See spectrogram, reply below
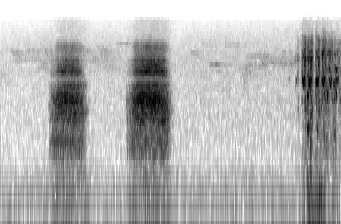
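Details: Barn owl at a nesting barn in the English countryside in June, where a pair feeds owlets about six weeks old, gives two harsh, hissing screeches, each under half a second and close together, then a brief louder rasping burst.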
